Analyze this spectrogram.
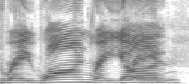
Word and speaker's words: Rayuan: I don't believe Caleb Ransaw or Rayuan Lane, how we determined it's pronounced, Rayuan Lane.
